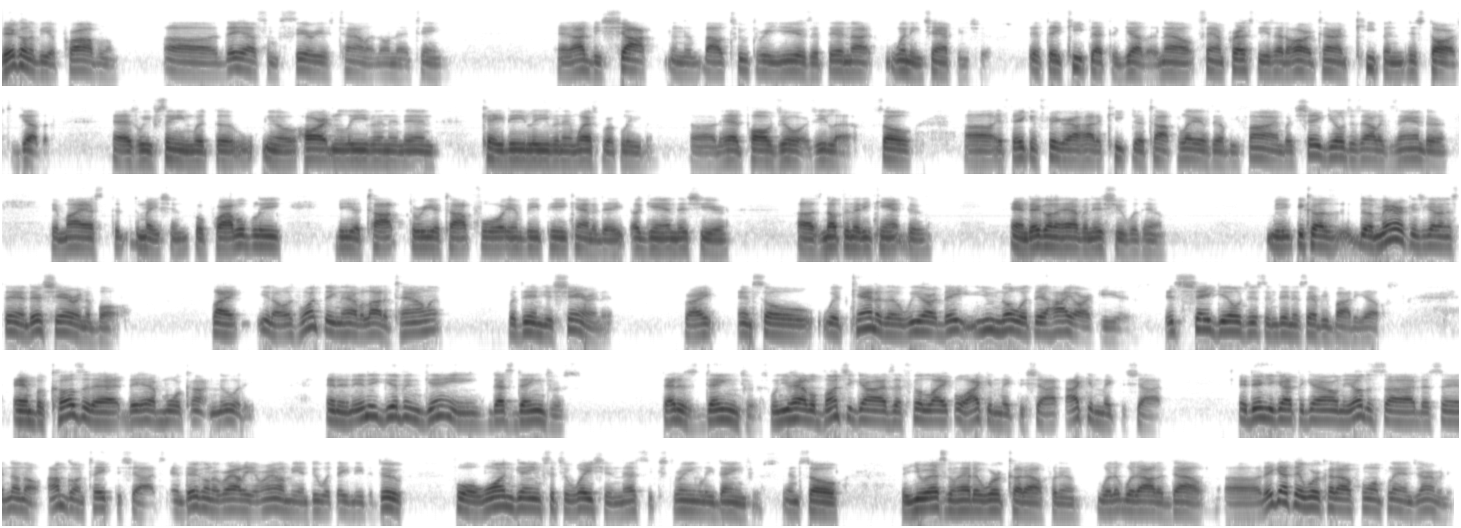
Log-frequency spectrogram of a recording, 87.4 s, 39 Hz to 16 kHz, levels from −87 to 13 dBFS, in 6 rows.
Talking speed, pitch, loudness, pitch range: 190 wpm, 120 Hz, -22 LUFS, 110-140 Hz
